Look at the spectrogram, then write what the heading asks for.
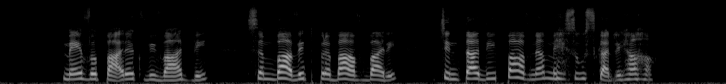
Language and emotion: Punjabi, fearful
